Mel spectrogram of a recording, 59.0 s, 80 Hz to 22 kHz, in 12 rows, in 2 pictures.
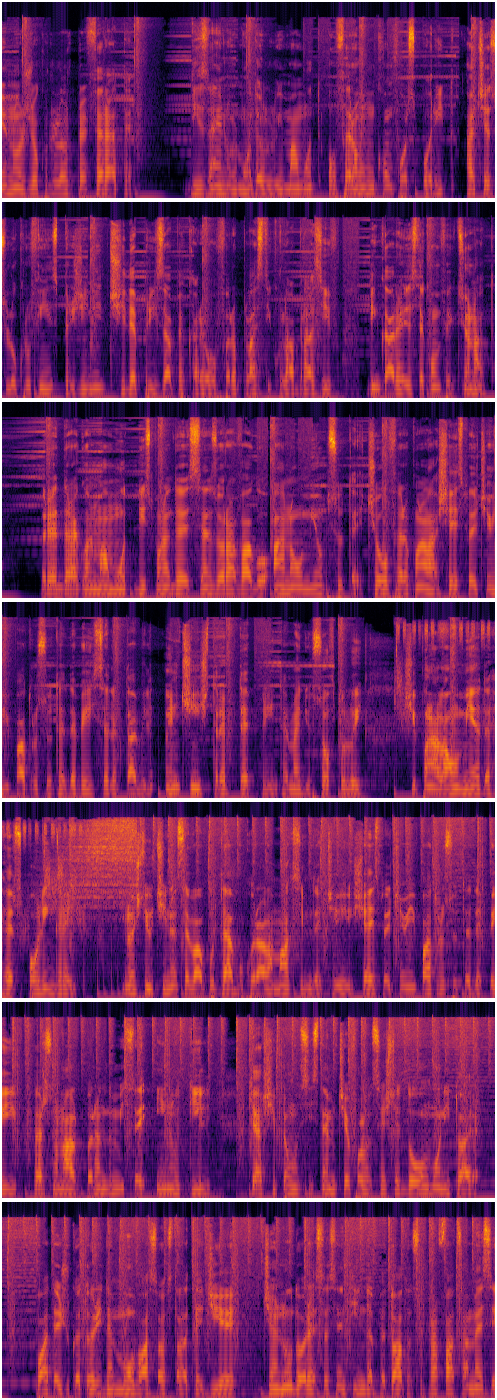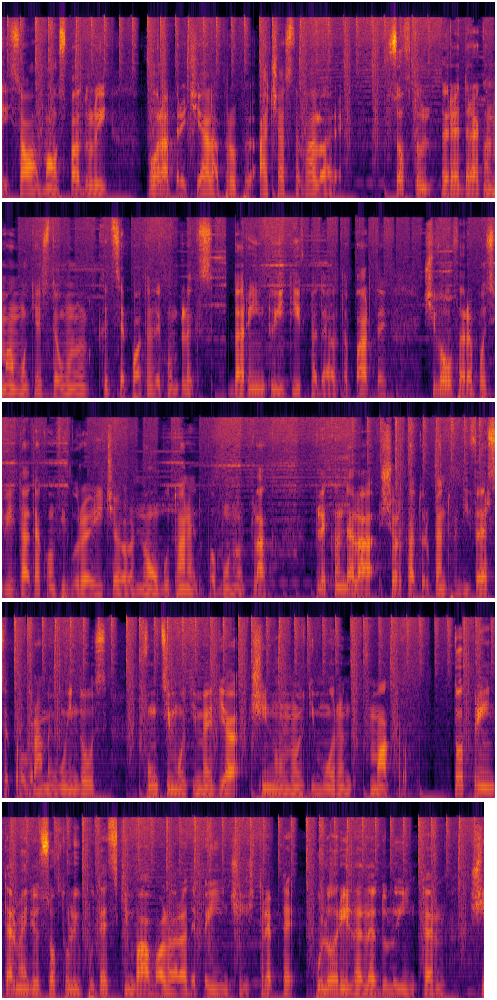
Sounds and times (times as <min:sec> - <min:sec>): Music: 0:00.0 - 0:59.0
Speech: 0:00.0 - 0:59.0.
